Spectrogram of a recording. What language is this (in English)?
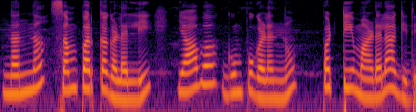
Kannada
